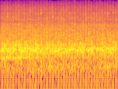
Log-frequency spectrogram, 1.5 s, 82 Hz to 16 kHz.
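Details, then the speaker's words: 1979 VW Westfalia Bay Window camper, air-cooled engine idling while charging about 13 V; owner suspects a seal leaking oil onto the fan: steady even whir, no knocks or stumbles; normal idle. "It's running alright and everything, it's going alright, plenty of power."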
